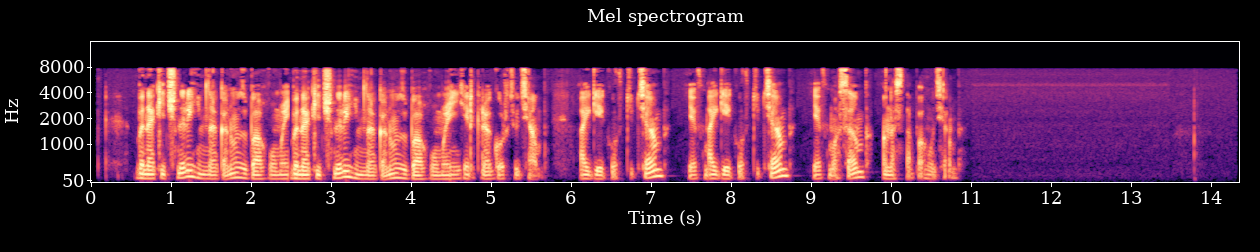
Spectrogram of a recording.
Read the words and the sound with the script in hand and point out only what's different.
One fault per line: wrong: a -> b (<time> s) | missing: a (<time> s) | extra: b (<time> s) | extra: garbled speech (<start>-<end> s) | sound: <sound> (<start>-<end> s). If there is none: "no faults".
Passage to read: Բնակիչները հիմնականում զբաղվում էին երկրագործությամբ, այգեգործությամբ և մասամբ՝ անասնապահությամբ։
extra: բնակիչները հիմնականում զբաղվում (2.5 s)
extra: այգեգործությամբ և (7.8 s)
